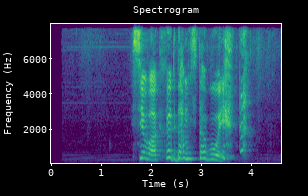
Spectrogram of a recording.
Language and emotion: Russian, positive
